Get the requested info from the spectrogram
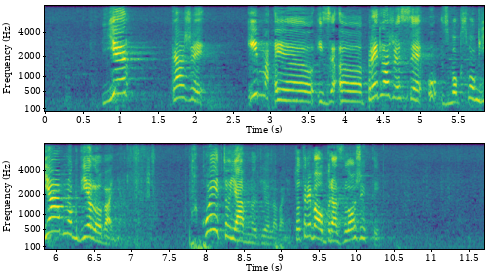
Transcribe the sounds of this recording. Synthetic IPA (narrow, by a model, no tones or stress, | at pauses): jeɾ | kaːʒe | im | izpɾe̞d̪lˠaʒeseuzbo̞ksʋo̞ːɡjaːʋno̞ɡd̪jelo̞ʋa̰ɲa̰ | ako̞jejet̪o̞ːjaːʋnod̪je̞lo̞̰ʋa̰ɲet̪ot̪ɾe̞baobɾazlˠo̞ʒit̪i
